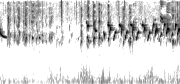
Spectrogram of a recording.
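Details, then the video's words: Natural-environment goldfinch song: a brief descending note, scattered faint chirps, then a quickening run of high, bouncy twittered notes, set against a constant low background rumble. "soothing nature sounds of the Goldfinch"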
